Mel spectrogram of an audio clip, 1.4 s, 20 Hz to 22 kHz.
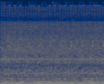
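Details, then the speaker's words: Daewoo Lanos 1.5 after head gasket replacement, cooling system bled and hydraulic lifters cleaned; warm idle with fan running, steady smooth beat, no knocks or misses, nothing bubbling or boiling; healthy normal idle. "У нас тут нічого не бурлить не кипить обраточка качає хорошо Все чудово"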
